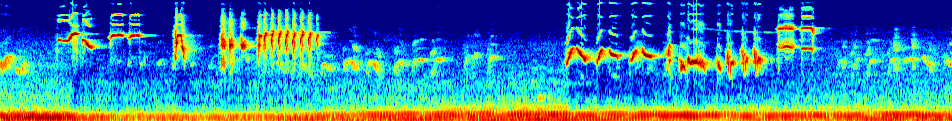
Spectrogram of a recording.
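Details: Orange-headed thrush in full song, used as a lure to stir male birds lacking breeding drive: varied loud whistled phrases, sharp high notes and quick buzzy trills mixed with warbled runs, over a steady low hum.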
